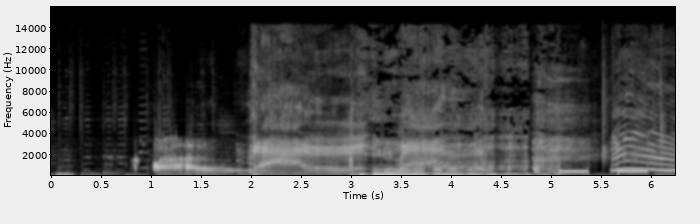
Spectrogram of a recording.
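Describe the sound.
A person imitates a tiger's growl with loud, strained vocal roars and groans, sustained over several seconds with rising and falling pitch.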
